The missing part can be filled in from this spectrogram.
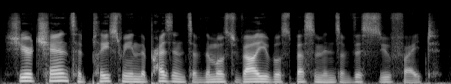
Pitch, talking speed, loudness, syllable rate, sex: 120 Hz, 215 wpm, -18 LUFS, 6.0 syllables/s, male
